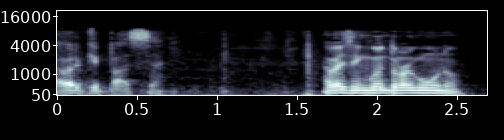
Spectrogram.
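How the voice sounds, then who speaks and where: A man's voice: mid-range voice, fairly quick, darkish tone, slightly rough. A man, a rabbi, teaching an informal Talmud class, explaining texts and often checking that his students follow.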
